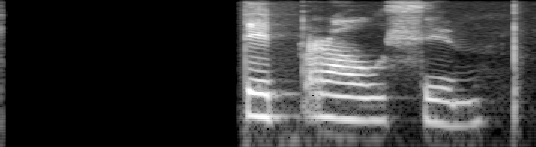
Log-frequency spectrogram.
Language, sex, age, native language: Icelandic, male, 9, Icelandic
